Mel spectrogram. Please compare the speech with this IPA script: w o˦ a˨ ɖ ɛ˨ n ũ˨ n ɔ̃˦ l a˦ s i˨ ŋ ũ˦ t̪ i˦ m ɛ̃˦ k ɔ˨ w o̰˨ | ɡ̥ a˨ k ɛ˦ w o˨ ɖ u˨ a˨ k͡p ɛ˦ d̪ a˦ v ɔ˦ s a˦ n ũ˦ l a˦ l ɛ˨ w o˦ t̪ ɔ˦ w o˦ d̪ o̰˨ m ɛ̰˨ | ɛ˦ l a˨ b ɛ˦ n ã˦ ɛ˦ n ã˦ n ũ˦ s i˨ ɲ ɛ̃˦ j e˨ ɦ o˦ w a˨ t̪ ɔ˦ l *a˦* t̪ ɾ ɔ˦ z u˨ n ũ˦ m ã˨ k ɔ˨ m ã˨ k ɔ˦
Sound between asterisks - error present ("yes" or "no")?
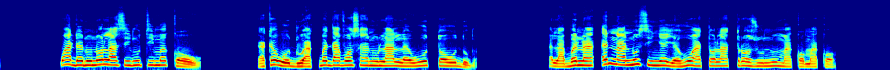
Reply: no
